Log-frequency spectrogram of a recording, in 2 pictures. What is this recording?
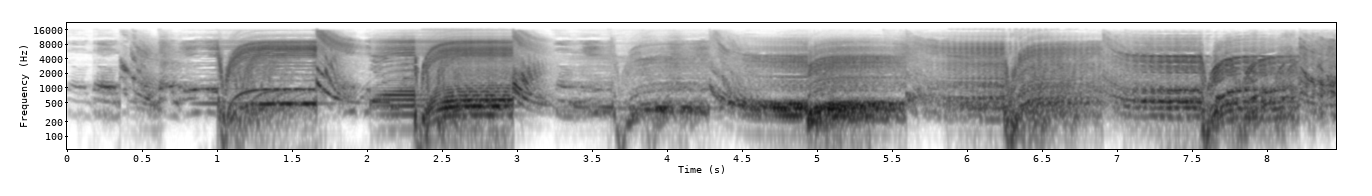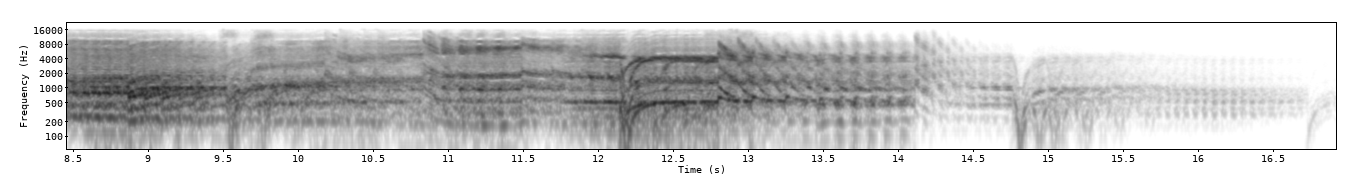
abstact grainy voicebox
abstract, lab, mutant, soundesign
